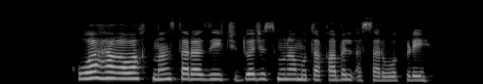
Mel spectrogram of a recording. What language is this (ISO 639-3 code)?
pus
